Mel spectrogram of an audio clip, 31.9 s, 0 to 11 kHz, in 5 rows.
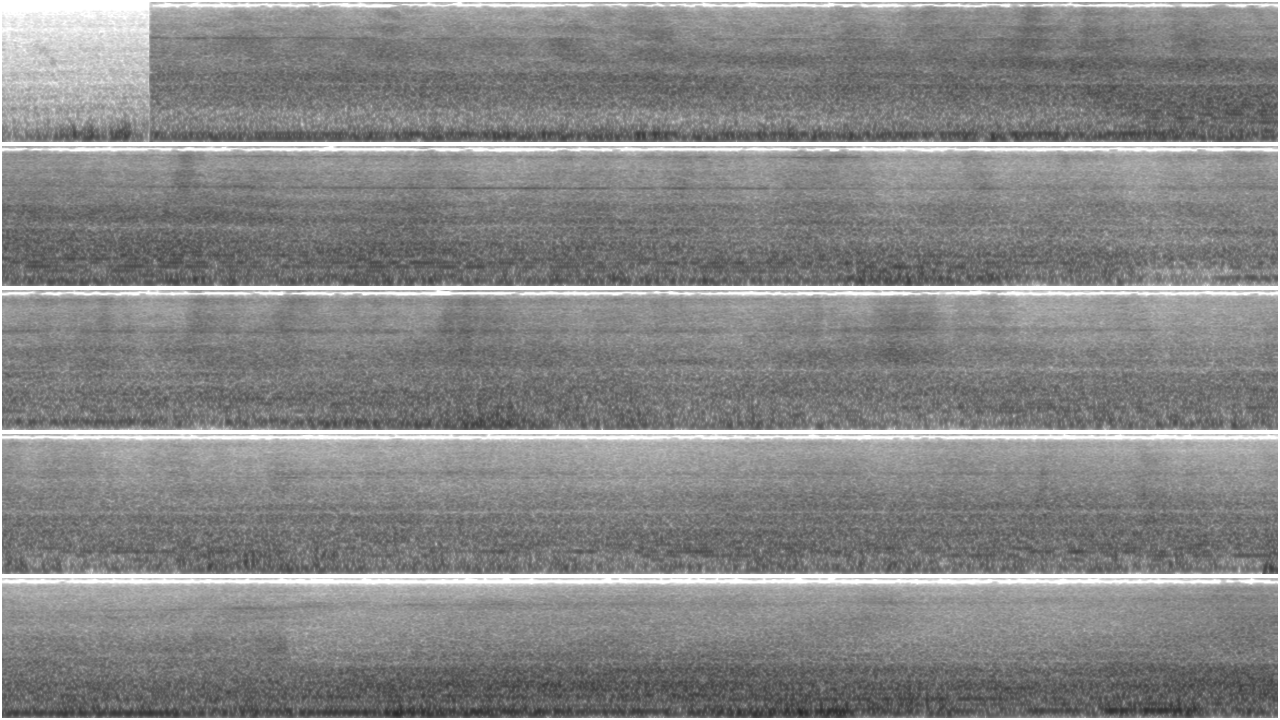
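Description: ATR 72-500 turboprop airliner's engines and propellers running as it taxis, a loud steady propeller drone with a layered hum. It starts abruptly about a second in and grows louder and deeper near the end.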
